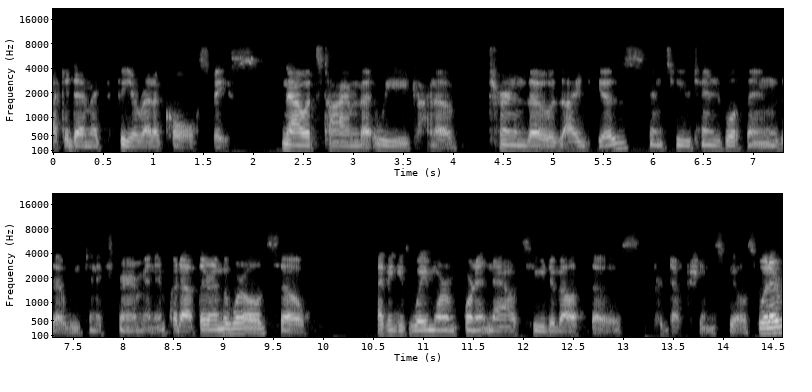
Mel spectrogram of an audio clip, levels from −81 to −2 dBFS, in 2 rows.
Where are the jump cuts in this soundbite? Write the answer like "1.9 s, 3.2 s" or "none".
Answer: 2.2 s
